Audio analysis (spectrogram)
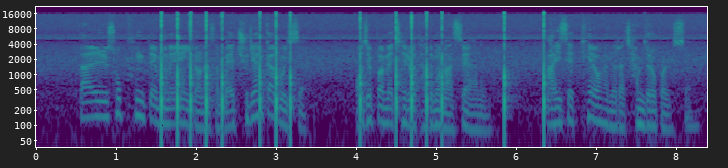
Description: Tap code, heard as taps on a table, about 5 knocks a second, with speech in Korean. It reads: XDA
